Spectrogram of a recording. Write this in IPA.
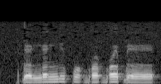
ɗ e˨ ŋ e˦ ŋ i˦ p u˨ ɡʷ e˨ ɡʷ e˦ ɓ eː˨

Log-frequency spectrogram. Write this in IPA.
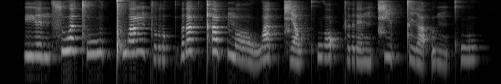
j e˧ n s u˥˩ a̯ tʰ uː˦˥ t̚ kʰ w a˥˩ ŋ k r o˨˩ k̚ r a˥˩ k̚ tʰ a˥˩ p̚ n ɔː˨˩ w a˥˩ t̚ t͡ɕ a˧ w kʰ w ɔ˥˩ ʔ k r e˧ n t͡ɕ i˦˥ ʔ t i˨˩ a̯ ʔ ɯ˨˩ ŋ kʰ w u˦˥ k̚

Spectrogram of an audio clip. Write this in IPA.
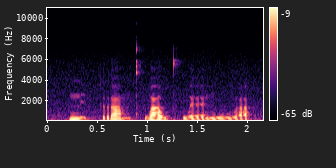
n i˨˩ t̚ p r a˧ m kʰ w a˥˩ w kʰ w ɛː˩˦ n w u˨˩ a̯

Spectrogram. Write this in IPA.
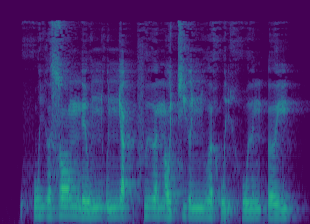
h w i̤˨˩ ə̯ z ɔ˧ ŋ e˨˦ w ɲ o̰˧˥ ɲ a˦˥ k̚ f ɨ˧ ə̯ n ɔ˨˦ t͡ɕ i˧ ə̯ ɲ u˧ ə̯ h w ḭ˧˨ h w ɨ˨˦ n ʔ ə˨˦ j

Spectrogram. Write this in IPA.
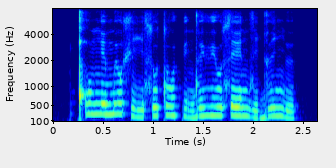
ǃʼ u˥ ŋ e˥ m ɨ˥ u̯ ʃ iː˩ s u˥ t uː˥ pʲ ɨ˩ n d ɨ˥ vʲ uː˥ s eː˥ n z i˩ ɡ ɨː˥ i̯ ŋ ɨ˩

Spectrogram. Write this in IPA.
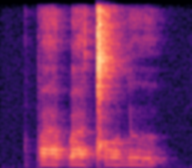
p a ɓ a ǀ ɔ l ɵ

